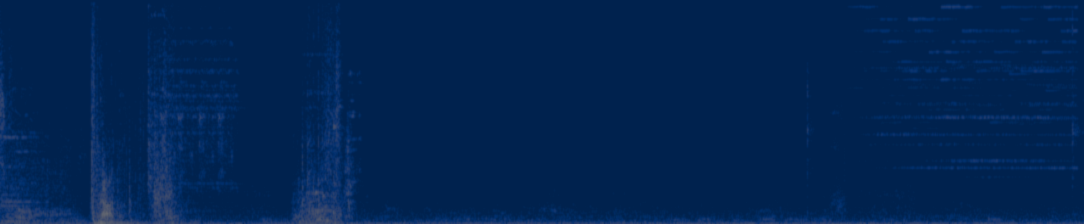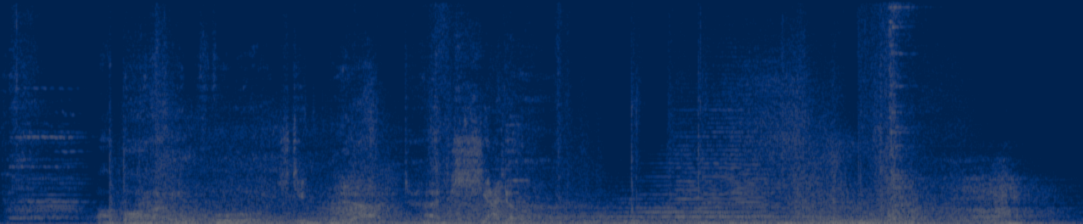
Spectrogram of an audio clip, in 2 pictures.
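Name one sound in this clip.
Game magic effects whoosh and chime loudly.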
